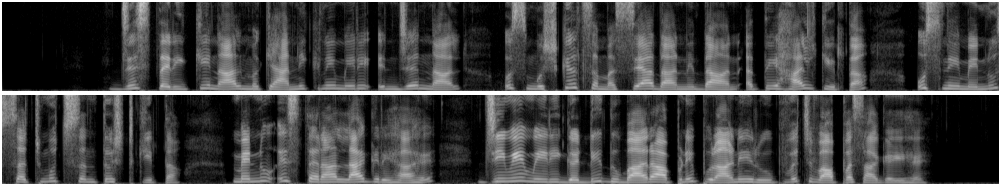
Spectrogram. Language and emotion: Punjabi, happy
